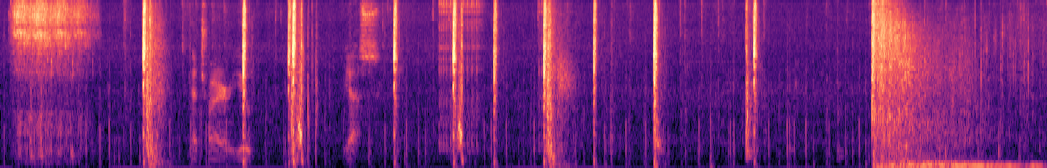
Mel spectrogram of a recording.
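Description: Sword blows land with short, sharp hits.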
